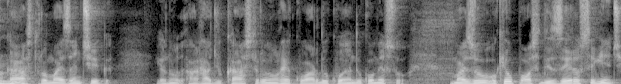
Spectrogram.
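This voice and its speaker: A somewhat breathy male voice of medium pitch, dark and mellow in tone. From Telêmaco Borba area, Paraná, Brazil. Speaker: journalist and radio broadcaster. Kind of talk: interview answer, reminiscing.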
